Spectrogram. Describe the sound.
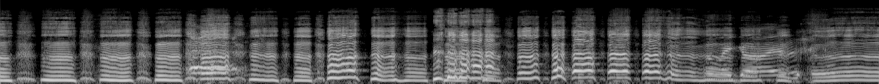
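A person imitates sexual moaning with a loud run of voiced groans, gasps and whimpers. The pitch wavers and the sounds are broken by short pauses.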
